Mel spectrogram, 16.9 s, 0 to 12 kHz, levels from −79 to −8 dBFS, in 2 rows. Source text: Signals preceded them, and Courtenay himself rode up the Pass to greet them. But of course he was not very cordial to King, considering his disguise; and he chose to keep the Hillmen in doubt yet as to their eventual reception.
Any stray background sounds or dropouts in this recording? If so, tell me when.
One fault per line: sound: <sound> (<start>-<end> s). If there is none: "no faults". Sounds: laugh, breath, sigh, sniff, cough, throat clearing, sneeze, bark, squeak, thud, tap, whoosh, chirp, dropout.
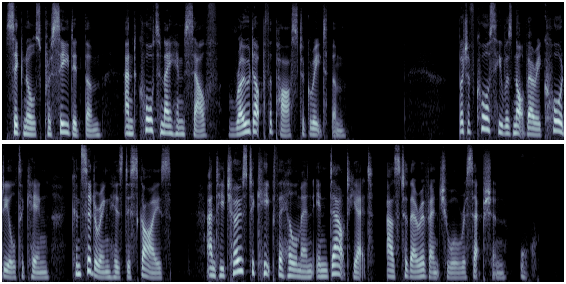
sound: breath (16.2-16.5 s)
